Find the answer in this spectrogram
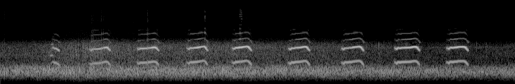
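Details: An intruder, probably a young eagle, visits a white-tailed eagle nest in Latvia in March 2021, and the resident screams. About nine evenly spaced, ringing yelps come roughly twice per second, partly veiled by loud steady rushing noise.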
